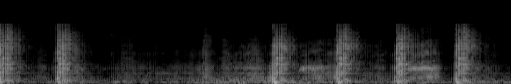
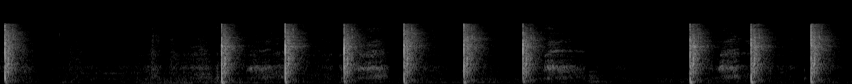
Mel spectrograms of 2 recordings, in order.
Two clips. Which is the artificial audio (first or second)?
first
